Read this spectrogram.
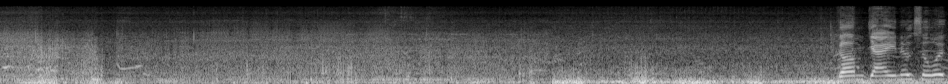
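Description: Motorbike engines hum and traffic rolls by on a street.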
